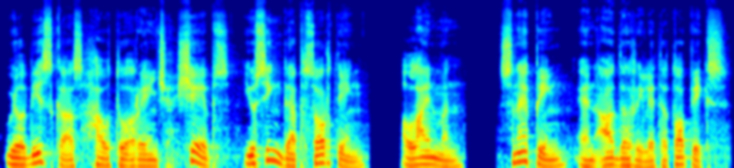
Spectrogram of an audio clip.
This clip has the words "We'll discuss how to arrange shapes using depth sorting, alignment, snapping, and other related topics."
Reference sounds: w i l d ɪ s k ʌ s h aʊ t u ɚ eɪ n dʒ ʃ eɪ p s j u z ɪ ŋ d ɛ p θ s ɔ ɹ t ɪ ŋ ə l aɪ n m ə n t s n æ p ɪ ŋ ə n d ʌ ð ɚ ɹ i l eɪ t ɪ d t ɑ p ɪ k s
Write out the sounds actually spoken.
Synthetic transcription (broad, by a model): w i l d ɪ s k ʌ s h aʊ t u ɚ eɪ n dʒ ʃ eɪ p s j u s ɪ ŋ d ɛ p s ɔ ɹ t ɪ ŋ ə l aɪ n m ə n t s n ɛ p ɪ ŋ ə n d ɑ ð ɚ ɹ i l eɪ t ɪ d t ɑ p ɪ k s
